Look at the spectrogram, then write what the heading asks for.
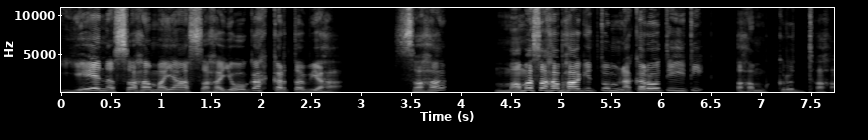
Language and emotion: Sanskrit, angry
